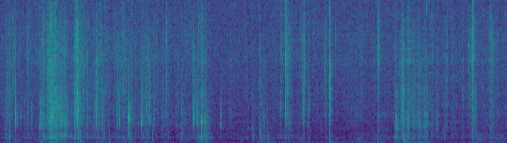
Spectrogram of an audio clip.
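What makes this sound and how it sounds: A pile of dry, crushed white gym chalk (magnesium carbonate) in a clear bowl is squeezed and crumbled by fingertips. It makes soft crinkly crunching and gritty crackles, with short bright clicks and brief louder bursts in between quieter rustling.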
